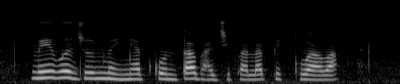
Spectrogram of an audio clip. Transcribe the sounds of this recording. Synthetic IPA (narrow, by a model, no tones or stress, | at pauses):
meʋəd͡zuːnməɦinjat̪kont̪abʱad͡ʑipalapikʋaʋa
